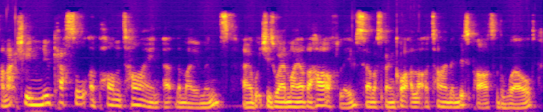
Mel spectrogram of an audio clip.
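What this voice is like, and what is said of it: Birmingham accent. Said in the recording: “as any of your listeners will be able to tell from the accent, I think, I'm from Birmingham”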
